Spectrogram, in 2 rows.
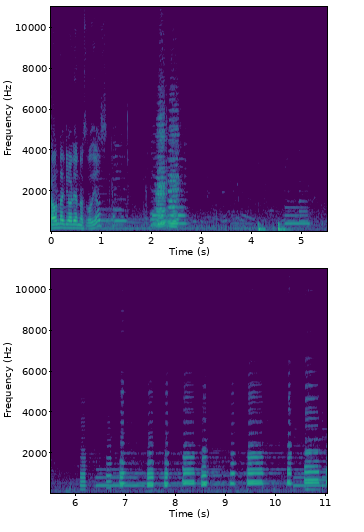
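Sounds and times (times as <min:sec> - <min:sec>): accordion playing short chords: 0:01.0 - 0:03.0, 0:06.0 - 0:11.0.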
